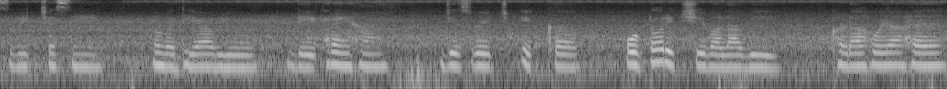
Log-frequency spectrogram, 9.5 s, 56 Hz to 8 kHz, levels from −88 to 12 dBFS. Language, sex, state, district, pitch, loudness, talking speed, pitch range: Punjabi, female, Punjab, Kapurthala, 205 Hz, -21 LUFS, 115 wpm, 195-215 Hz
